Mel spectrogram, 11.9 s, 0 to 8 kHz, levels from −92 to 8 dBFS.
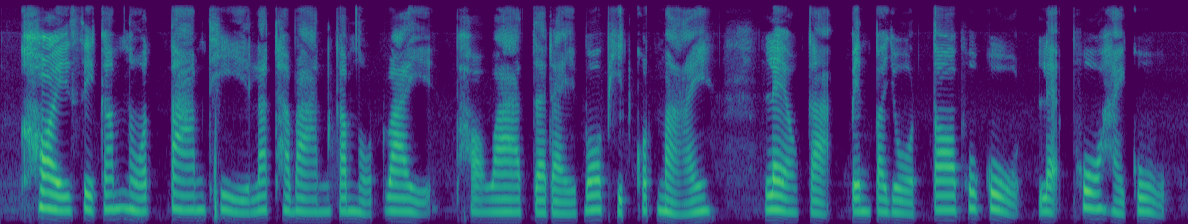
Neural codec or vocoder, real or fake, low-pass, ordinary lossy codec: none; real; 7.2 kHz; none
